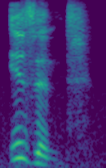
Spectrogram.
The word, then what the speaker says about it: isn't: Okay, instead of a long E sound, saying E, isn't. Okay, this is a short I. I, isn't. Isn't. Okay. Isn't. All right, now here you're saying E, isn't. Instead of E, it's I, isn't.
